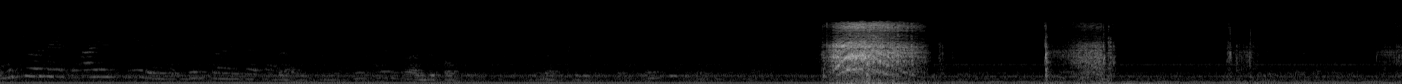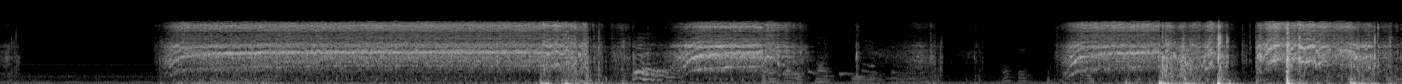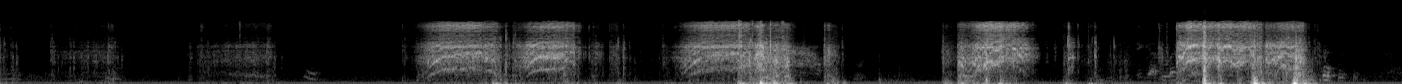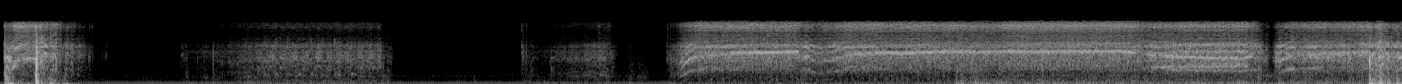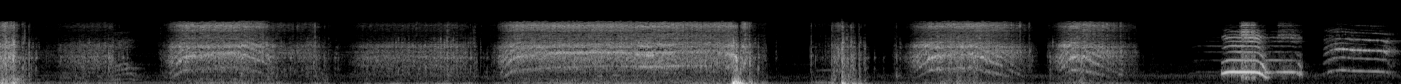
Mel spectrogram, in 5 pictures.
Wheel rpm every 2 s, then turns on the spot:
0, 0, 0, 0, 40, 0, 0, 10, 190, 220, 100, 20, 100, 170, 20, 20, 80, 70, 30, 40, 120, 50, 30, 10, 80, 200, 230, 170, 80, 60, 70, 190, 50, 30, 0.
22-24 44-46 56-60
